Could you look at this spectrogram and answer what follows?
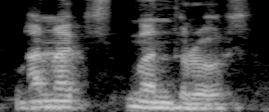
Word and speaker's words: Anaximander: Anaximander. Fantastic. Anaximandros.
